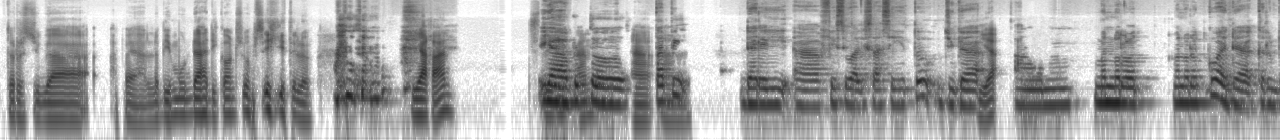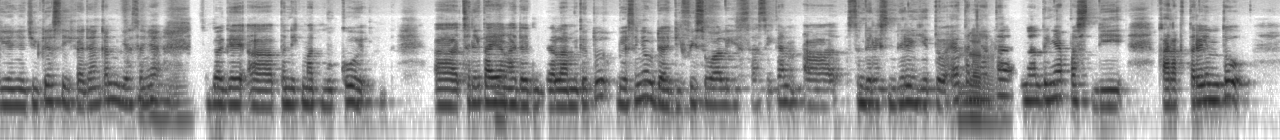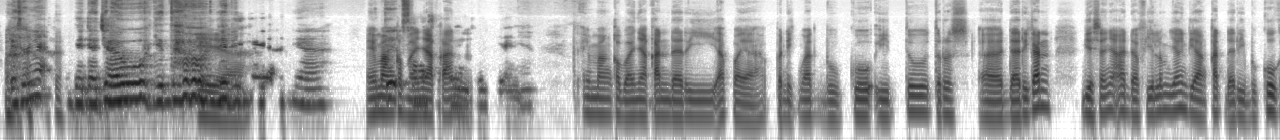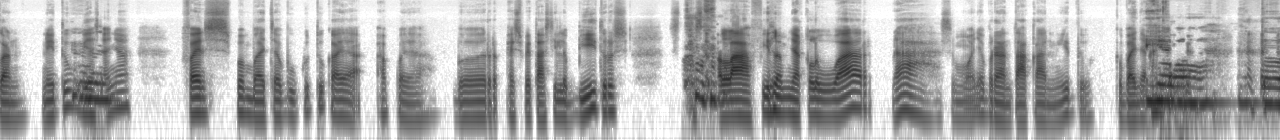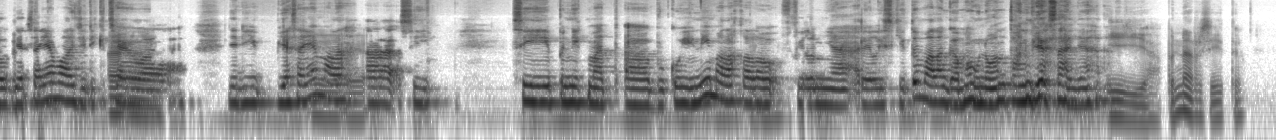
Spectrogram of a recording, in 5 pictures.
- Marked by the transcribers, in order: laughing while speaking: "dikonsumsi"; static; other background noise; chuckle; chuckle; laughing while speaking: "gitu"; distorted speech; laugh; laughing while speaking: "filmnya"; chuckle; laughing while speaking: "biasanya"; chuckle; tapping
- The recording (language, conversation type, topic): Indonesian, unstructured, Di antara membaca buku dan menonton film, mana yang lebih Anda sukai?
